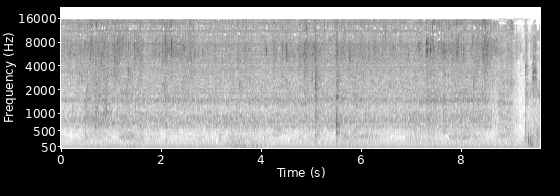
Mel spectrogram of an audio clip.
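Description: Running tap water pours steadily as hands are washed beneath it while preparing minced-meat balls, a continuous hiss with occasional splashes and small clunks near the end.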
